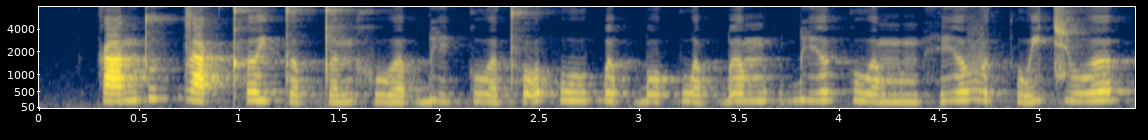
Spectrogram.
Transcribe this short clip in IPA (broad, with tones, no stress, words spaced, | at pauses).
ka˨˦nt̪u˦˥k̚za˨˩k̚t̪ʰə˧j t̪ə˨˩p̚t̪ə˨˦nxu˨˩ə̯ ɓi˧˩ ku˧˩ə̯t̪ʰo̰˧˥hwu˨˦ ɓə˨˩p̚ɓo˨˦kwə˨˩p̚ɓə˧m | ɓi˨˦ə̯ku˨˩ə̯mə˨˩m hi˨˦ə̯və˨˩t̚ ʔṵ˧˥jt͡ɕu˨˦ə̯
